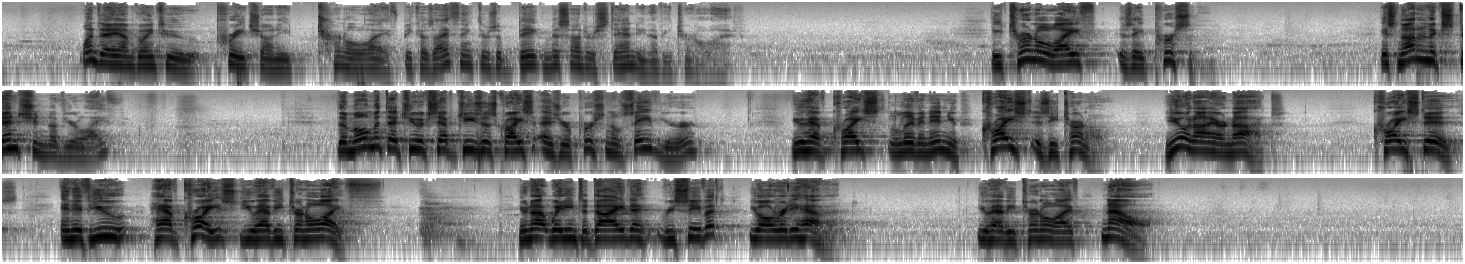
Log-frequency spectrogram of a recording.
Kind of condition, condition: setting, large echoing room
